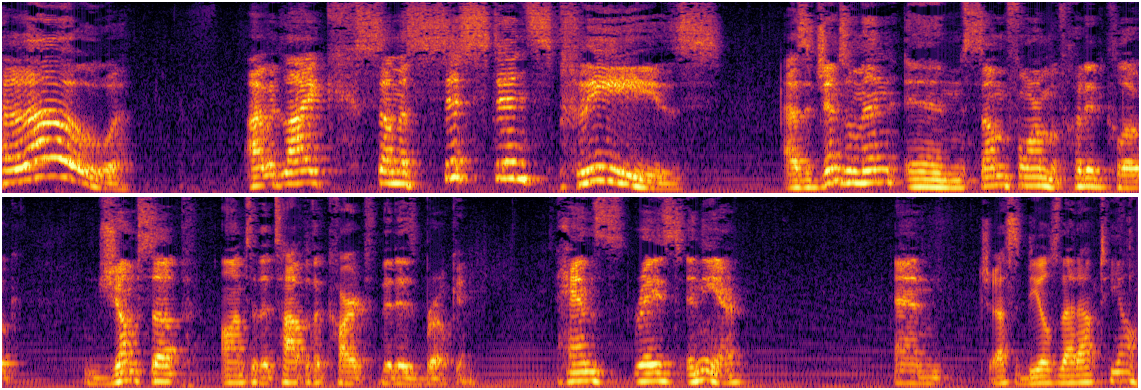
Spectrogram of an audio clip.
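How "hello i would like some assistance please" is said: very slow, high shout, please stretched long. Narrating a hooded gentleman on a broken cart calling to the group, shouting through the rain. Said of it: "you just hear a voice shout out through the rain".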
